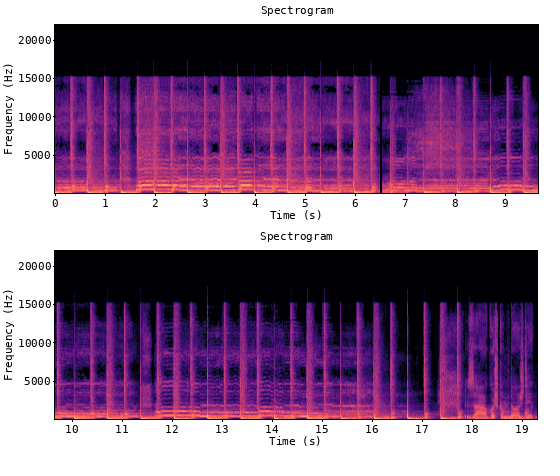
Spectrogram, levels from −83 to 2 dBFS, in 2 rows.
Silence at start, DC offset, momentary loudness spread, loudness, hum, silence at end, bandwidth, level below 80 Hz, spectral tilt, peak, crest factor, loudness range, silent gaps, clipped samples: 0 s; under 0.1%; 6 LU; -21 LUFS; none; 0 s; 16 kHz; -24 dBFS; -5 dB/octave; -8 dBFS; 12 dB; 4 LU; none; under 0.1%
